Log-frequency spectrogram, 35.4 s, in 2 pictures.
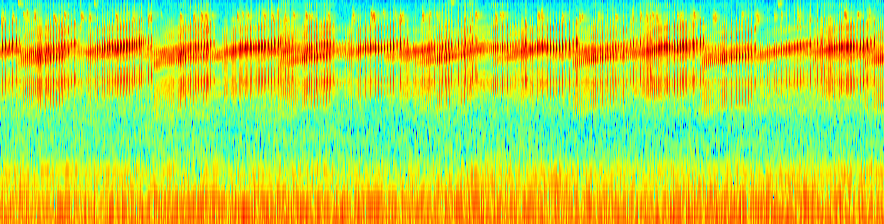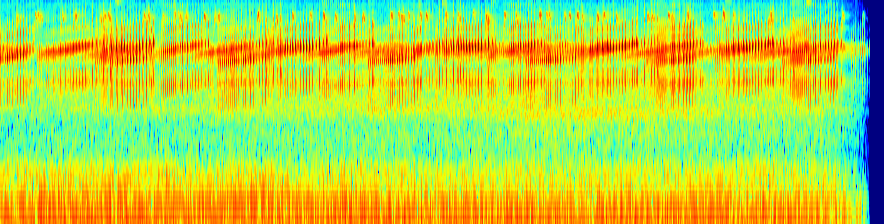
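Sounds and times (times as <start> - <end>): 
small birds: 0.0 - 35.0
tree frogs: 0.0 - 35.1.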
